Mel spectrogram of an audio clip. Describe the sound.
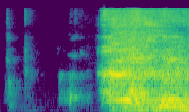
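A single sudden sneeze from allergies bursts out loudly after near silence and holds briefly as a breathy rush.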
